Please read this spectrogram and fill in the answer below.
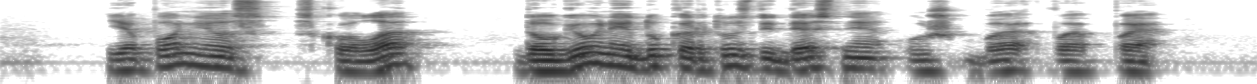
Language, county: Lithuanian, Marijampolė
